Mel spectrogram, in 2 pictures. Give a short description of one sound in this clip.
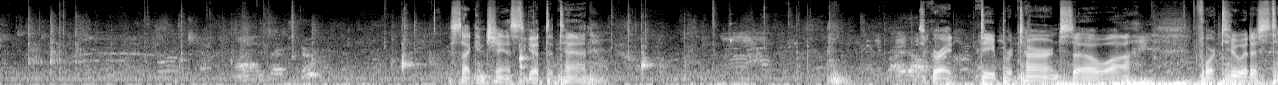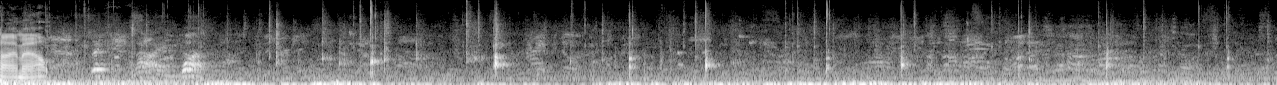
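Paddles pop sharply against a plastic ball in a quick rally.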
